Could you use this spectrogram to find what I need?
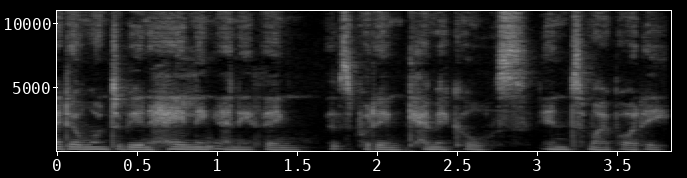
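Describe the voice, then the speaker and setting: In a British accent, a soft-spoken woman talks with a fairly low, somewhat breathy voice and a monotone, flat intonation. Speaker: ASMR creator and essential oils seller. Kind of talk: ASMR soft-spoken ramble.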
